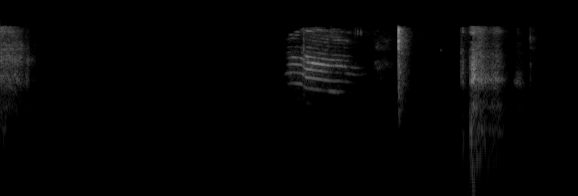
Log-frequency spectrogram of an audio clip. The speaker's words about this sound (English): You hear a cat coming down the corridors.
